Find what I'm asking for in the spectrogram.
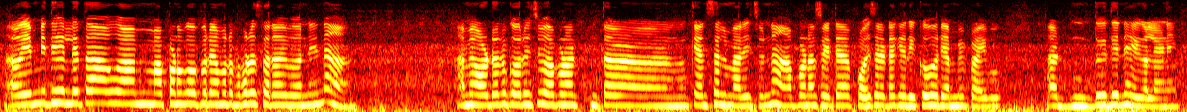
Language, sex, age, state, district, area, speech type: Odia, female, 30-45, Odisha, Jagatsinghpur, rural, spontaneous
